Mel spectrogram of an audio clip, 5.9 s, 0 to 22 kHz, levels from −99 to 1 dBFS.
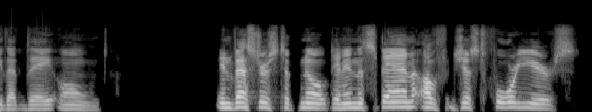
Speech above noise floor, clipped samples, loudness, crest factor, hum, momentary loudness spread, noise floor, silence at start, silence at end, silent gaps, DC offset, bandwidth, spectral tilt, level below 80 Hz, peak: over 65 dB; under 0.1%; -25 LUFS; 22 dB; none; 11 LU; under -90 dBFS; 0 s; 0.2 s; 1.21-2.15 s; under 0.1%; 8.6 kHz; -5.5 dB/octave; -74 dBFS; -6 dBFS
